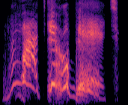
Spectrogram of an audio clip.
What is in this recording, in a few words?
Female Gnome Attack; Hearthstone; датамайн обновления 5.0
